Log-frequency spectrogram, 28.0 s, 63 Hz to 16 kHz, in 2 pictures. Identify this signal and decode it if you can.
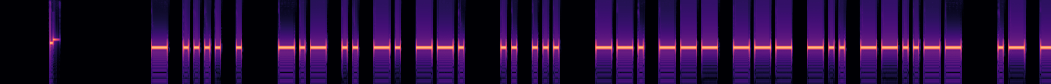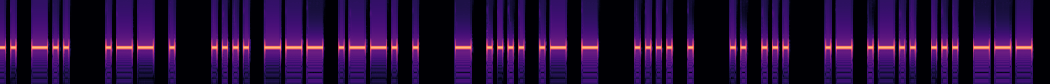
Morse code, heard as a keyed tone, about 17 wpm, 700 Hz. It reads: THE KING IS GOOD, AND WE HOPE THAT HE IS ALSO
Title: Sentences from Top 1000 Words - Review Part 1 - 17wpm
